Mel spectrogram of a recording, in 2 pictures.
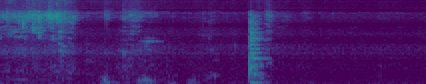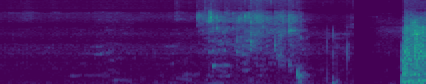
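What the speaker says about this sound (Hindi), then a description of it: "अब मैं इसमें पानी शामिल करूंगी" Water poured into roasted dal in a pressure cooker, splashing and rushing in short bursts separated by silent gaps, close and moderately loud.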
